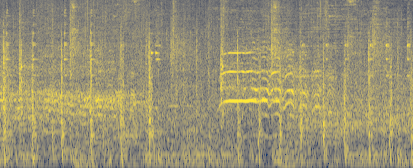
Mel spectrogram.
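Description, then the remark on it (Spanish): Rapid hooves pound in a steady galloping rhythm throughout as a horse runs in a race, and partway through it lets out a loud, shrill neigh over the drumming hoofbeats. No one speaks. “El rey Wei Wan de Qi a menudo se reunía con Tian Ji para organizar carreras de caballos”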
